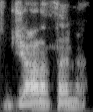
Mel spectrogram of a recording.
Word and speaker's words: Johnathan: It's Johnathan Lynn. And I'm, of course, the guy that likes to spell it different. I throw an H in there and also throw an extra A instead of an O. So it's J-O-H-N. A-T-H-A-N, and then it's Lynn, L-E-N.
